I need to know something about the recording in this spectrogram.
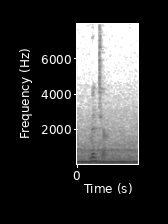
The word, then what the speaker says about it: Minter: Minter. Rhymes with winter.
